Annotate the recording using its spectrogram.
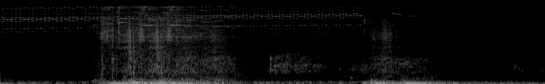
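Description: Bright electronic chimes ring out in quick succession.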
